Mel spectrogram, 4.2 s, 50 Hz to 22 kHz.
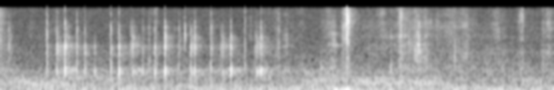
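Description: Long matte nails tap quickly on the wooden back and solid handle of a wooden hairbrush with bristles. About 17 light, dry, clicky taps come in a rapid run, with one sharper, louder tap partway through. Softer, scratchier taps follow, and each tap dies away almost instantly.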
